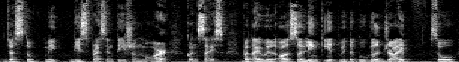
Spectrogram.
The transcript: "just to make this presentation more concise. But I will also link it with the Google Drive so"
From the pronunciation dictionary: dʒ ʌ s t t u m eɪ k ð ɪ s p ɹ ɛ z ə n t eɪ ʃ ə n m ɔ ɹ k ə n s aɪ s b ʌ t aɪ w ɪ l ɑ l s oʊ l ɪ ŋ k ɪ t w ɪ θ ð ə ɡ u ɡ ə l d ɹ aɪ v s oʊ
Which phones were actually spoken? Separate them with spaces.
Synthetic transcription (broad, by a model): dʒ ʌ s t t u m eɪ k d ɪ s p ɹ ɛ s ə n t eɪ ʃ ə n m ɔ ɹ k ə n s aɪ s b ʌ t aɪ w ɪ l ɑ l s oʊ l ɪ ŋ k ɪ t w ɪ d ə ɡ u ɡ ə l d ɹ aɪ b s oʊ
